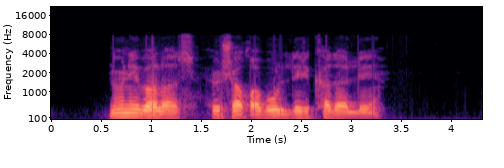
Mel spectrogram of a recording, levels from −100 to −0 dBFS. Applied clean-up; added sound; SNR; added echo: neural separator model SepFormer DNS4.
